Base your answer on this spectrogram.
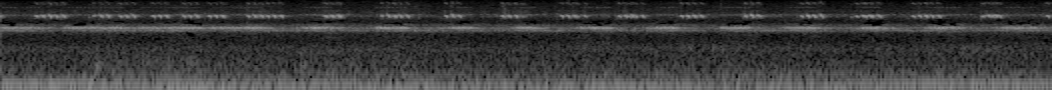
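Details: A cricket chorus gives continuous high ringing with sharp chirp bursts on top, pulsing about two to three times per second, with a soft low rumble underneath.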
